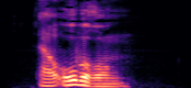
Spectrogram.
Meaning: 1. conquest 2. capture
- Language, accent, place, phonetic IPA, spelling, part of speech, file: German, Germany, Berlin, [ɛɐ̯ˈʔoːbəʁʊŋ], Eroberung, noun, De-Eroberung.ogg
